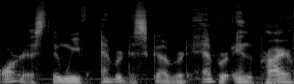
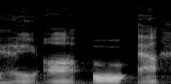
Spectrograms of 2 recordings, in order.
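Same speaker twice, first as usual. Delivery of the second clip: mock victim whine; 3 dB louder, slower than usual. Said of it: "be a victim and say".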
